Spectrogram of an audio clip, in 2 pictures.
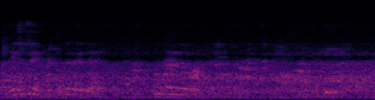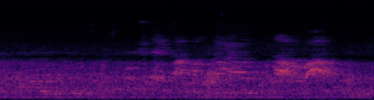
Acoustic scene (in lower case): residential area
